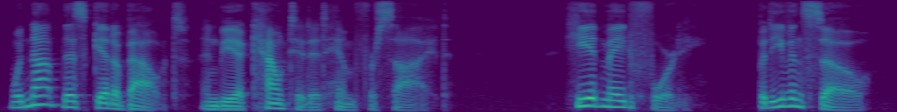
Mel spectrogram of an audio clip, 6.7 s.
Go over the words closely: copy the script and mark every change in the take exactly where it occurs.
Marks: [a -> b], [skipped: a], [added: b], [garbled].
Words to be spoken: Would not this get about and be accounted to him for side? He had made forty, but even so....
Would not this get about and be accounted [to -> at] him for side? He had made forty, but even so....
